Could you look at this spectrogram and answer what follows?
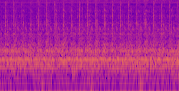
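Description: A sewing machine runs a blind hem stitch on dress fabric, alternating a straight stitch in a single layer with small zigzags into the fold, giving a steady, rapid, rhythmic mechanical chatter at low volume throughout.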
